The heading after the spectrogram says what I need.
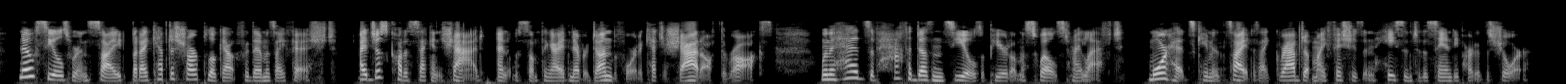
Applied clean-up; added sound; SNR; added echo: none; none; none; none.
